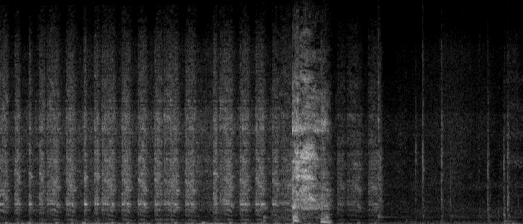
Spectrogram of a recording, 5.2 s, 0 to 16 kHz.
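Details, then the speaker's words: Honda Civic sitting about 10 years, dead fuel pump and likely gummed tank, cranked with brake cleaner in intake; steady rapid cranking, brief catch, then dies: crank no start from fuel starvation. "yeah it's not gonna it's not going to run all right guys well it was a valiant effort"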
